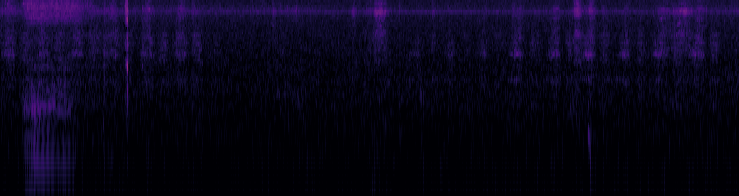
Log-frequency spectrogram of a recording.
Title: Taz sleeping and snoring.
